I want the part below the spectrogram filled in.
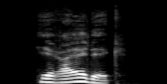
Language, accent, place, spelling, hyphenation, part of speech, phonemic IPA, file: German, Germany, Berlin, Heraldik, He‧ral‧dik, noun, /heˈʁaldɪk/, De-Heraldik.ogg
- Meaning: heraldry (relating to the design, display and study of armorial bearings)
